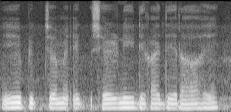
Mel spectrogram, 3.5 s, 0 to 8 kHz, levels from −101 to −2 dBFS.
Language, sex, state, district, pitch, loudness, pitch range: Hindi, male, Arunachal Pradesh, Papum Pare, 120 Hz, -14 LUFS, 120-125 Hz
